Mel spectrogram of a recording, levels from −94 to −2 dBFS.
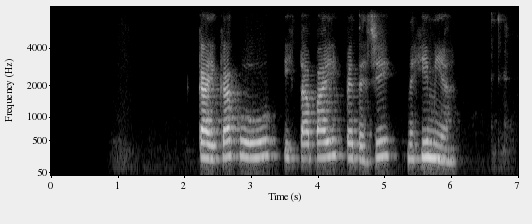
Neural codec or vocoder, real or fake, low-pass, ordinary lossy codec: none; real; 7.2 kHz; Opus, 16 kbps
